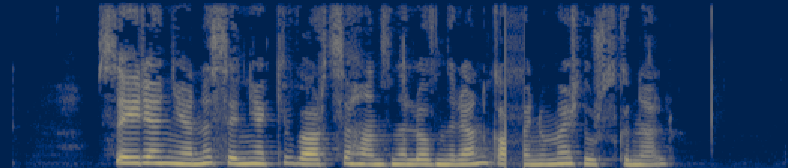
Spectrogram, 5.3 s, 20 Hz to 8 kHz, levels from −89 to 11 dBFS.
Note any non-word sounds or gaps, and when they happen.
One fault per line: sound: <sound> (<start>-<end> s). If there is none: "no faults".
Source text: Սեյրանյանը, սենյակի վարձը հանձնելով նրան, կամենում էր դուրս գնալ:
sound: dropout (3.4-3.5 s)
